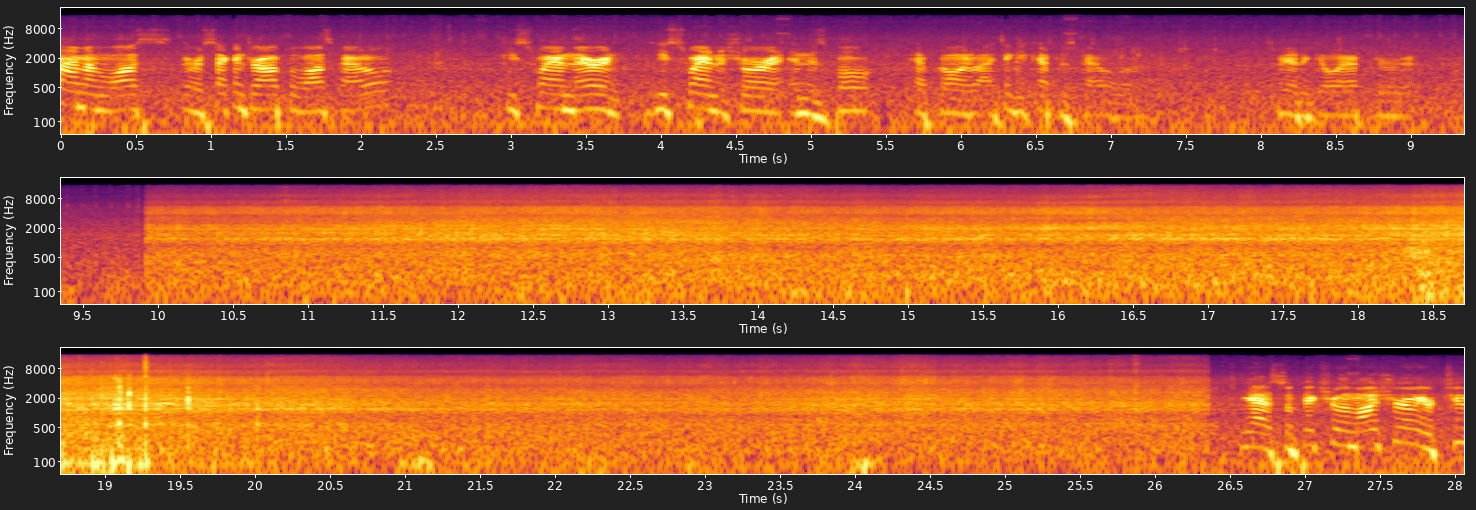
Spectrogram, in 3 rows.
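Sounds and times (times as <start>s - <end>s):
whitewater rapids rushing: 10.0s - 26.4s.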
